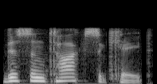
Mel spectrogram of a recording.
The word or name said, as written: disintoxicate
